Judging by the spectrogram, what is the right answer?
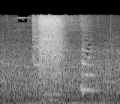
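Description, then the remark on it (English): A heavy dump truck at a quarry in South Wallingford, Vermont idles with a low engine rumble, then lets out a sharp hissing burst of air brakes, followed by a shorter second hiss. “At a quarry in South Wallingford, a steady stream of dump trucks rumble in and out.”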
